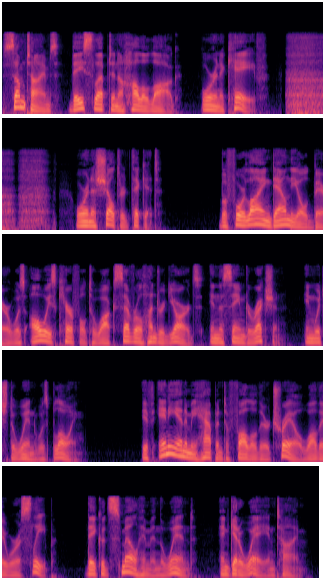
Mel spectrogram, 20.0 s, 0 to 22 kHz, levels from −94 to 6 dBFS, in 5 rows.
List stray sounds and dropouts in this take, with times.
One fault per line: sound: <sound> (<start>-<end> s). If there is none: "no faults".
sound: breath (3.5-4.7 s)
